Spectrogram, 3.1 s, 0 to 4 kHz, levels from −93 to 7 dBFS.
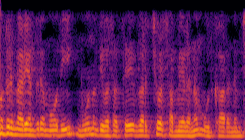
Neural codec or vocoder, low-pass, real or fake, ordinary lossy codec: codec, 16 kHz in and 24 kHz out, 1 kbps, XY-Tokenizer; 3.6 kHz; fake; none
